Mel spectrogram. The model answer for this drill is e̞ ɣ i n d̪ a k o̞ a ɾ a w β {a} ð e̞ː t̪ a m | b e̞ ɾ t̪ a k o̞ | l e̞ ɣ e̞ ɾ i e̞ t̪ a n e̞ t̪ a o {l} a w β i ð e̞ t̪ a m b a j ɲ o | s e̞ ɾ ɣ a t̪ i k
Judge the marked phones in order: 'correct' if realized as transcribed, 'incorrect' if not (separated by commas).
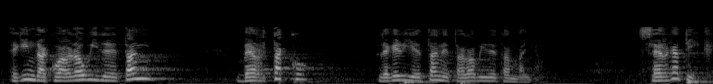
incorrect, incorrect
